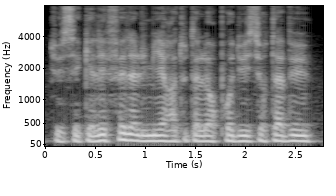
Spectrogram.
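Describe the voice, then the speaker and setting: A man's voice: medium pitch, flat delivery, brisk, mellow, husky, close to an everyday voice. A man voicing a stern male accomplice who gives firm warnings and later falters as he weakens.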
